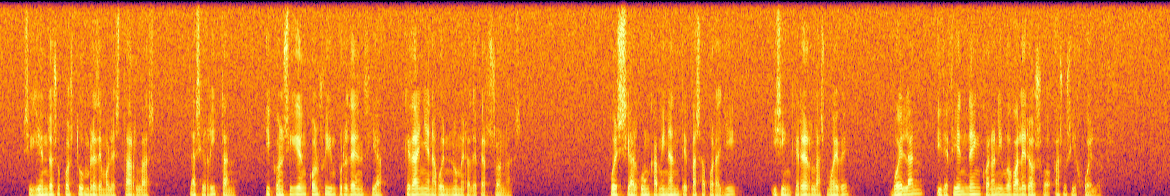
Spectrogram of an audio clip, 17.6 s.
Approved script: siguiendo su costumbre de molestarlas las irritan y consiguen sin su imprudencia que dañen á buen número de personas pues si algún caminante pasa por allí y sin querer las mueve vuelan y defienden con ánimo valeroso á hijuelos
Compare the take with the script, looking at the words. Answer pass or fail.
fail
